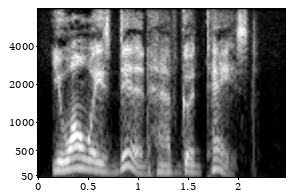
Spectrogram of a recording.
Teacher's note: Notice the stress on did, to emphasize the fact that Julia does have good taste.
